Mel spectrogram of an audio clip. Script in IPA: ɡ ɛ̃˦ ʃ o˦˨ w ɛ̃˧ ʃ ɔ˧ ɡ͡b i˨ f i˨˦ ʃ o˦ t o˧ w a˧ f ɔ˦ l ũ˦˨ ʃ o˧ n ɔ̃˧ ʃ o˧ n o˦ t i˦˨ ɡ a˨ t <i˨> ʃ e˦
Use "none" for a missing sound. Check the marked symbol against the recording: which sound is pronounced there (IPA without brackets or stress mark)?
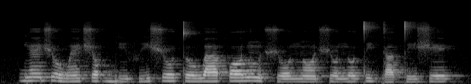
i˨˦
